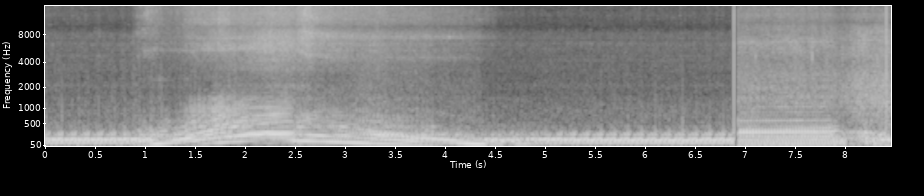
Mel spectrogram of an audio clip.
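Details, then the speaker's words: Nissan 300ZX Z32 (VG30DE), bought with a blown motor and a hacked exhaust being refabricated, after resetting the TPS and swapping ECUs: engine revs up cleanly, falls back and settles to a smooth even low drone, far better than before; healthy exhaust note. "Way better than it used to sound. So I would say that that's definitely a win."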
